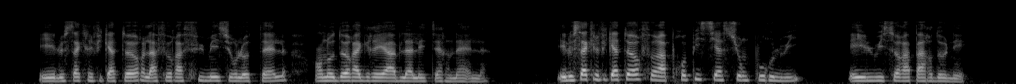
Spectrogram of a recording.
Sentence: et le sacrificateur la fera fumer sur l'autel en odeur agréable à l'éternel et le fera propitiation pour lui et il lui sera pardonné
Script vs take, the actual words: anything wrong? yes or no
yes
